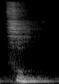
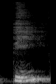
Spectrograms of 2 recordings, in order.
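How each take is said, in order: First: Ti whispered, tongue behind the teeth; whispered French ti. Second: Ti said the Spanish way, higher. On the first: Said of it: "La T con la I suena ti". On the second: Teacher contrasts the Spanish ti for students. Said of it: "como diríamos en español". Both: Shown as a demonstration.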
